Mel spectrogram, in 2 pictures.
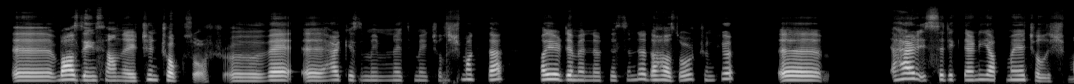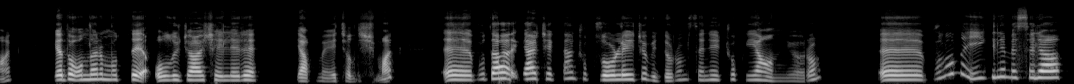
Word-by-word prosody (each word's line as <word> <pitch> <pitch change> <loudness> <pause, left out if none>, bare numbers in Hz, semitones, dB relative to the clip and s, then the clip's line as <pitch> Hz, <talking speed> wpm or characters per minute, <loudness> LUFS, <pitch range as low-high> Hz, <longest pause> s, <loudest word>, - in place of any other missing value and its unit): ııı, 185 0 +3
bazı 215 -2 +8
insanlar 185 -3 -1
için 210 +7 -3
çok 185 -4 +1
zor, - - -8
ııı, 165 0 -3
ve, 195 0 +6
eee, 175 0 +1
herkesi 200 -1 -4
memnun 190 0 -13
etmeye 195 0 -12
çalışmak 220 +6 -8
da 220 +2 +4 0.4
hayır 230 0 +6
demenin 200 -3 0
ötesinde 195 +5 -7
daha 210 -2 +2
zor 200 +5 -4
çünkü, 215 +7 -5 0.5
eee, 195 -2 +6 0.7
her 260 +1 +5
istediklerini 215 +2 -3
yapmaya 215 0 -1
çalışmak 150 - -9 0.4
ya 215 +1 +4
da 235 -2 +4
onların 230 +2 +1
mutlu 220 0 -1
e - - +5
olacağı 200 +2 +1
şeyleri 195 0 -1 0.4
yapmaya 150 -1 -3
çalışmak. - - -7 0.5
Eee, 210 0 +3
bu 245 -1 -14
da 265 0 +6
gerçekten 260 +1 -1
çok 250 -3 -20
zorlayıcı 225 +4 +1
bir 180 - -12
durum, 205 +7 -10
seni 210 -2 -9
çok 225 +1 -15
iyi 210 0 -3
anlıyorum. 155 - -7 0.6
Eee, 215 0 +3
bununla 465 - -8
ilgili, 310 +4 -5
mesela, 310 0 +2
210 Hz, 140 wpm, -21 LUFS, 190-225 Hz, 0.7 s, bazı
